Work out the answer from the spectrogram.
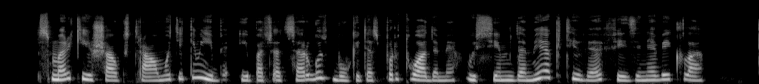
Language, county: Lithuanian, Vilnius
